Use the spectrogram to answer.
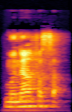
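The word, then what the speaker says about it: منافسة: മുനാഫസ മത്സരം, മുനാഫസ തുൻ എന്ന് എഴുതും, എന്നാൽ ഉച്ചാരണത്തിൽ മുനാഫസ എന്നേ വരികയുള്ളൂ. കോമ്പറ്റീഷൻ മത്സരം.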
